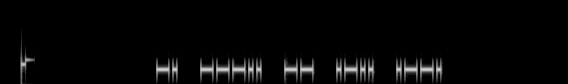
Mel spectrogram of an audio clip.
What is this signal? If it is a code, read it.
Morse code, heard as a keyed tone, about 30 wpm, spaced as for 22 wpm, 700 Hz. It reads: N8MLP
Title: USA Call Signs - 5 Characters - 2x Character Spacing - 30wpm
